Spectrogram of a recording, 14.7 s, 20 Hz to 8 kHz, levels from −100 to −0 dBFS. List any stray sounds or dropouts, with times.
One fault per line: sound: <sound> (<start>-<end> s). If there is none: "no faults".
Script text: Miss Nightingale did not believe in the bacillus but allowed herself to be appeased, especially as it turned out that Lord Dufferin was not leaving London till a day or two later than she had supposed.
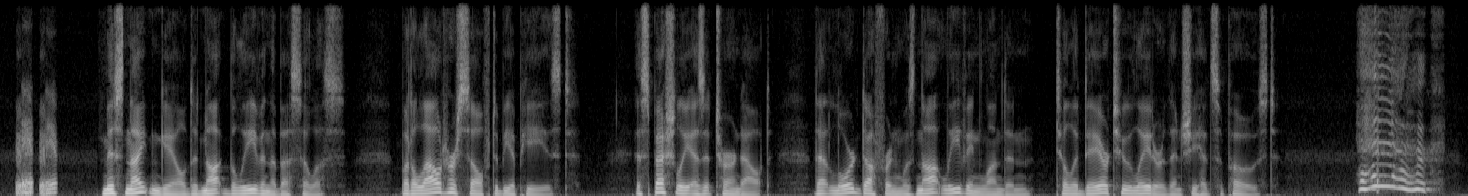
sound: laugh (0.2-0.6 s)
sound: laugh (13.6-14.5 s)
